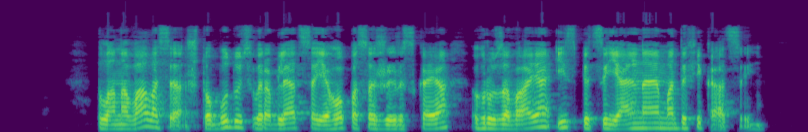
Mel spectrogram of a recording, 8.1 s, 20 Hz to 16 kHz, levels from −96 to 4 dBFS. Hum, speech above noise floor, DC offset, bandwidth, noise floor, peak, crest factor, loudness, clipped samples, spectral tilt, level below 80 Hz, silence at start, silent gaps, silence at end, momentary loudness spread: none; 64 dB; under 0.1%; 7.8 kHz; -78 dBFS; 0 dBFS; 16 dB; -15 LUFS; under 0.1%; -4.5 dB/octave; -62 dBFS; 1 s; none; 0.5 s; 7 LU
